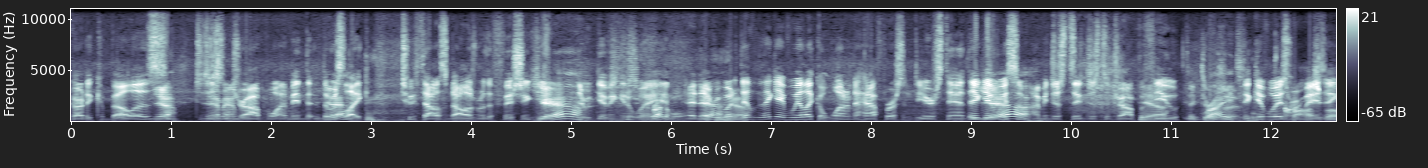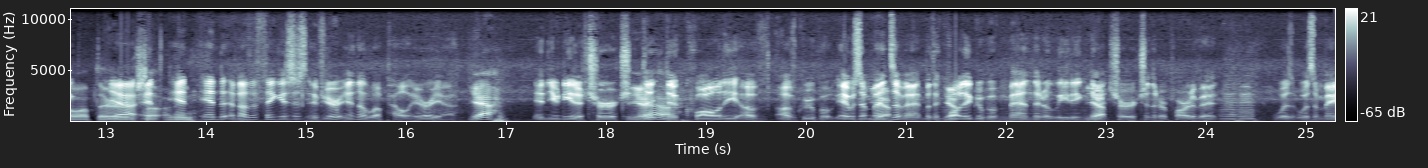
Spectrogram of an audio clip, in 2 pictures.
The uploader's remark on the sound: LIVE Around The Campfire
